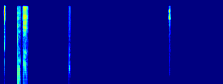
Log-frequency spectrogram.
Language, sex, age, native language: Icelandic, female, 70-79, Icelandic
